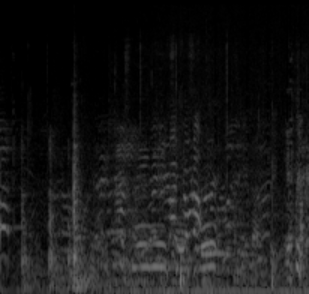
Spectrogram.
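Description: Footballers and spectators calling out across an open pitch, including one longer held shout in the middle, with one sharp knock about a second in.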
